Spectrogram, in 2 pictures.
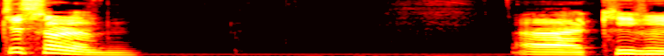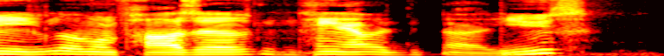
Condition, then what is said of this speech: Parkinson's disease. It's a neurological and muscular disorder. It affects my speech.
